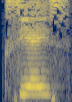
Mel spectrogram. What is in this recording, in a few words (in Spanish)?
"xieis", Silabas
